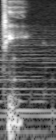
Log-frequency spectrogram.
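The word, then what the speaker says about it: 茶: The Mandarin pronunciation of tea, cha, spread mainly through overlord routes, so many languages along these paths adopted a similar sound. Meanwhile, the Min Chinese pronunciation te from China's southern eastern coastal regions spread through maritime trade and became the root of the word like tea in the West.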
